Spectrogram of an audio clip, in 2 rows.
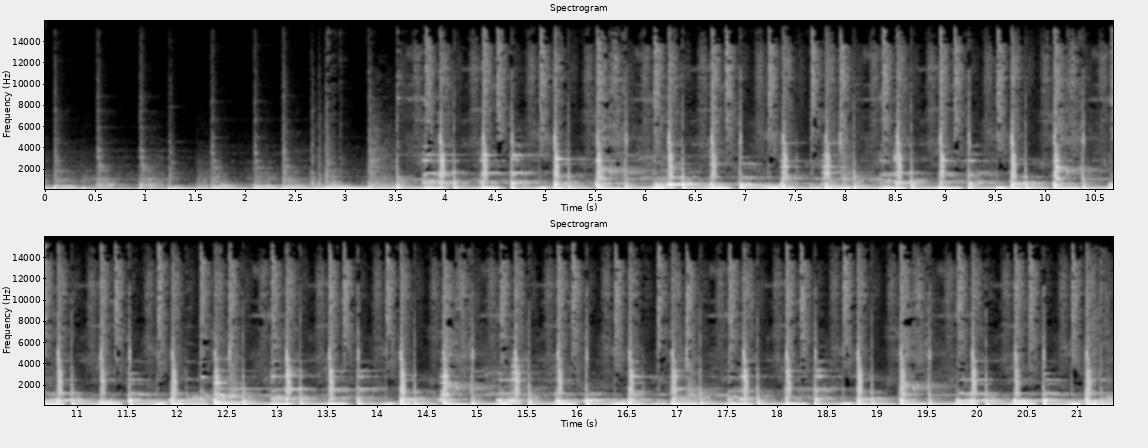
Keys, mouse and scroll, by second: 0.4 drag, 1.2 ctrl+s, 2.7 alt+middle click, 5.4-6.1 alt+middle drag, 6.4 click, 8.0-9.2 drag, 10.3 ctrl+s, 10.9 drag.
